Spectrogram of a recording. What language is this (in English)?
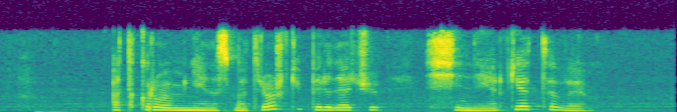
Russian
